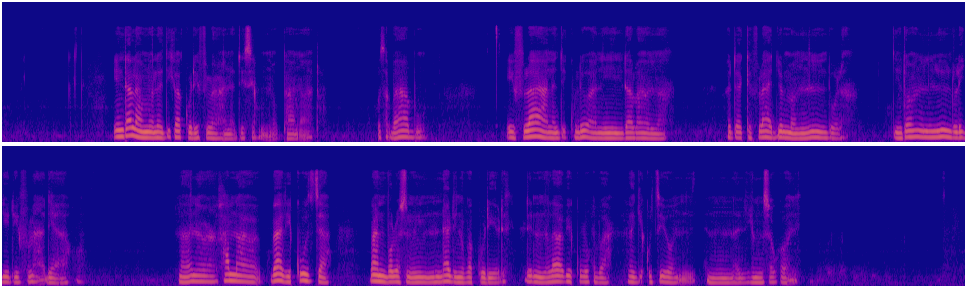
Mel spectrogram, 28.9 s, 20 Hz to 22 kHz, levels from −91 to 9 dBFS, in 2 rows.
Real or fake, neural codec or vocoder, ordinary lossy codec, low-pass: fake; codec, 24 kHz, 0.9 kbps, WavTokenizer, small release; none; 10.8 kHz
